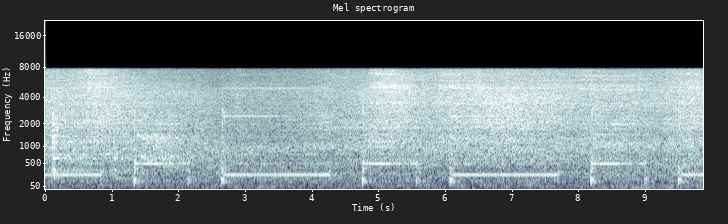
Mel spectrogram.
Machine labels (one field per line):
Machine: slide rail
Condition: normal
